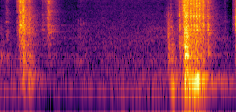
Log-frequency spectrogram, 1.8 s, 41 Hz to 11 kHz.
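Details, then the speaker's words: 1979 Aristocrat Esprit 4-reel mechanical slot machine after repair, door closed, 20-cent coin inserted: a few sharp, dry clunks in quick bursts with quiet gaps as reels stop and lock; normal reel mechanism operation. "Okay, have a look. Do you hear how it sort of clunk, clunk, clunk? Right, there you go."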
